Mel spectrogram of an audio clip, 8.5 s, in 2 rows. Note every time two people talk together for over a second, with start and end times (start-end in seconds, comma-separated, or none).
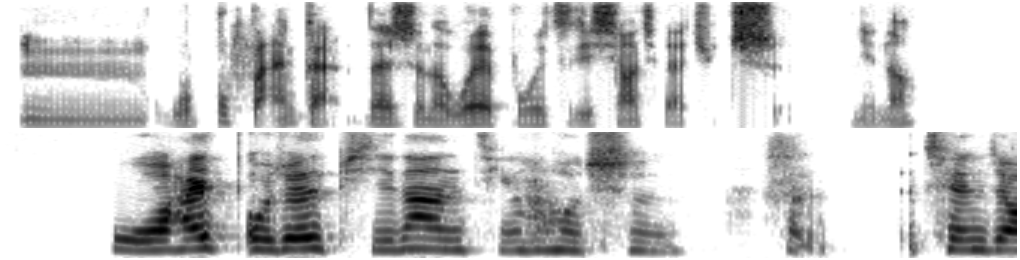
none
